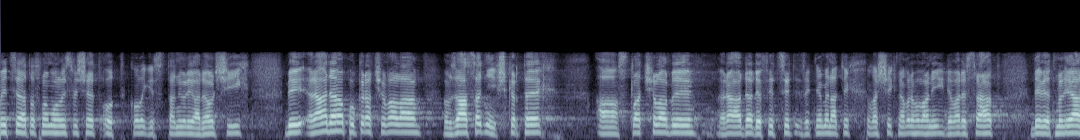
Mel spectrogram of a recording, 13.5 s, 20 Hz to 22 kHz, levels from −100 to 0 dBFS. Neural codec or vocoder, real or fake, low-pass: codec, 16 kHz in and 24 kHz out, 2.2 kbps, FireRedTTS-2 codec; fake; 5.4 kHz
